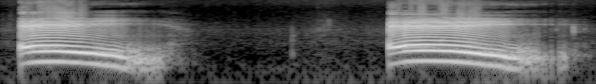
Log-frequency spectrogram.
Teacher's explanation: Our long vowels are also tense, meaning that the muscles of your mouth, your face, and your tongue are tense as you say these vowels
